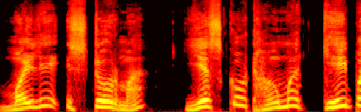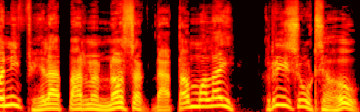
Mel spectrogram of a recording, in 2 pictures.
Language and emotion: Nepali, angry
